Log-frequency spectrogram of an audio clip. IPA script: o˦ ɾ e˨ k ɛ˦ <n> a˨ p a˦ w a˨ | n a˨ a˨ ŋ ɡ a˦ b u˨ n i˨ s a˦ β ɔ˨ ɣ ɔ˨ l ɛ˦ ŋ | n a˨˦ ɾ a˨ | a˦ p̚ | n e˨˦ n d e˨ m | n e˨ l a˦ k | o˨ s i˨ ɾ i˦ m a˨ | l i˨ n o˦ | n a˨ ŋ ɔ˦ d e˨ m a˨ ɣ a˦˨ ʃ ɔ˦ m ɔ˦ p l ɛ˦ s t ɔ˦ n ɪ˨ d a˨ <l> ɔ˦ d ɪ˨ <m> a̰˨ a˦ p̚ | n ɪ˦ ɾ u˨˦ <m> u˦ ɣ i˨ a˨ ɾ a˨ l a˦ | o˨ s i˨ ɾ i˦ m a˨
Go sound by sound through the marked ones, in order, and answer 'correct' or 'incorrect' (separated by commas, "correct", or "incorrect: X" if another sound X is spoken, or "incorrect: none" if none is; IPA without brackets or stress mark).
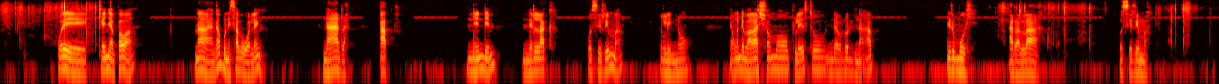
incorrect: ɲ, correct, incorrect: n, correct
